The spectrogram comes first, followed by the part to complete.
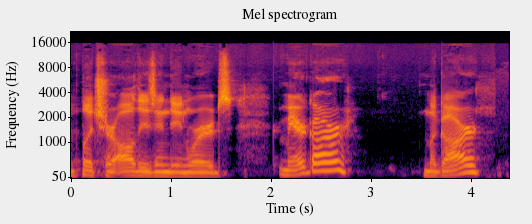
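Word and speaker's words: Mehrgarh: Megarh? Megarh. I think Megara is a fair pronunciation.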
